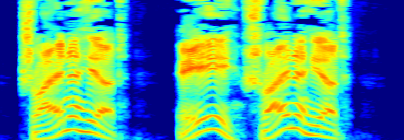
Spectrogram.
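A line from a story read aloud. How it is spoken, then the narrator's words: Forest lord calling out. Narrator (German): der Herr des Waldes … er rief ebenfalls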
